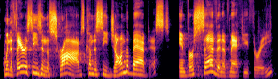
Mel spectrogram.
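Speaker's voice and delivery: ordinary talk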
